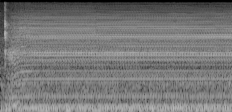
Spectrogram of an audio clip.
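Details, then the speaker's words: Budget mini wood lathe running without load after bearing issue: smooth steady motor hum, no rumble, ticking or grinding; spindle bearing spins freely; normal running. "now the bearing sounds much better right now"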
